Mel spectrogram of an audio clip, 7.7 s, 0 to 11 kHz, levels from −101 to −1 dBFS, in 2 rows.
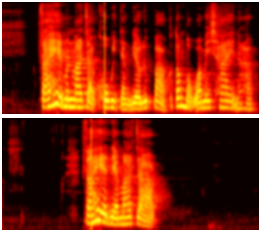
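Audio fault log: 1.53 s and 5.18 s: file header played as audio, sharp loud click where each joined piece begins, its leading header bytes reproduced as sample data.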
